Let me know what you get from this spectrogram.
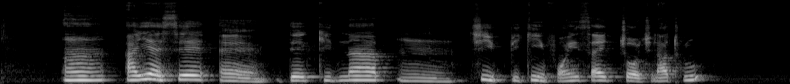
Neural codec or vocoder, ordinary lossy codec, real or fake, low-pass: none; none; real; 19.8 kHz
